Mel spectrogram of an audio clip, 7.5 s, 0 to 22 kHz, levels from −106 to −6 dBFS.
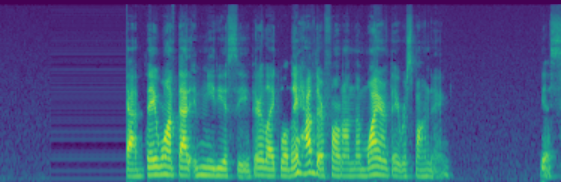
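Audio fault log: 0.69–1.70 s, system hang loop: The computer or audio driver stalled while the output hardware kept replaying the same small buffer, an 11.61 ms slice that fits a 512-sample buffer, around 87 times. A loop that short doesn't stutter. It fuses into a steady buzz pitched at the 86.1 Hz repeat rate and replaces about a second of speech, which picks up again at "they want that immediacy".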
